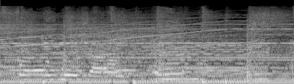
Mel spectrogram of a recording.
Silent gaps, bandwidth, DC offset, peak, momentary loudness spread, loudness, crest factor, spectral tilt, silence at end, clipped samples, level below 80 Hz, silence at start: none; 16.5 kHz; under 0.1%; 0 dBFS; 3 LU; -10 LUFS; 10 dB; -5 dB/octave; 0 s; under 0.1%; -24 dBFS; 0 s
